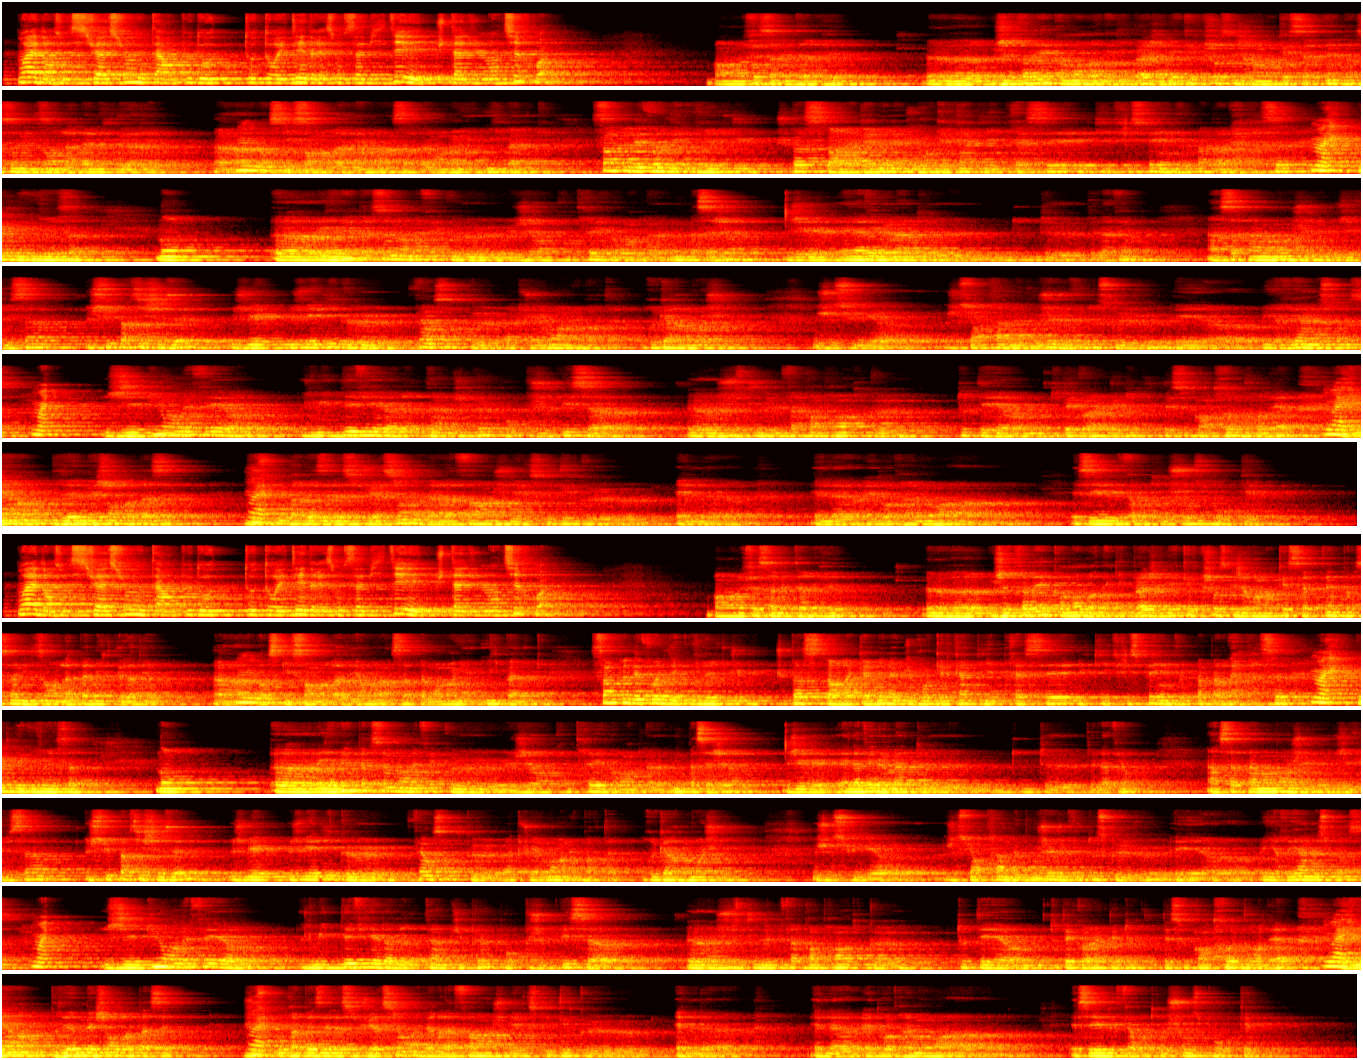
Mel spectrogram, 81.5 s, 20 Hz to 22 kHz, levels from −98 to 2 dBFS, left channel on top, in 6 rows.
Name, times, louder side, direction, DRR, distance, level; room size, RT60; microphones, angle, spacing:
voice 1, 0.2-5.5 15.9-16.4 26.7-27.1 54.6-54.9 67.5-67.9 70.4-70.6, equal, 5° right, 2 dB, 0.4 m, -22 dB
voice 2, 7.1-8.5 9.2-15.2 15.7-18.9 19.5-26.7 27.1-28.0 28.7-29.0 29.8-34.6 35.0-38.6 39.2-41.3 41.6-42.7 43.0-48.1 48.5-54.4 55.3-56.9 57.3-60.6 61.2-63.4 63.9-69.6 70.4-74.4 74.7-75.6 76.0-78.2 78.6-80.5, right 1 dB, 65° right, -3 dB, 0.5 m, -24 dB
8.1 x 3.7 x 3.6 m, 2.4 s
head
